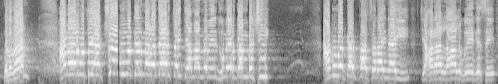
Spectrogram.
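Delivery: very high, loud sermon climax; full-force proclamation, coming down slightly at the end; impassioned preaching shout. A narrator's reading. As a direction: cry it out fervently to the crowd.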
